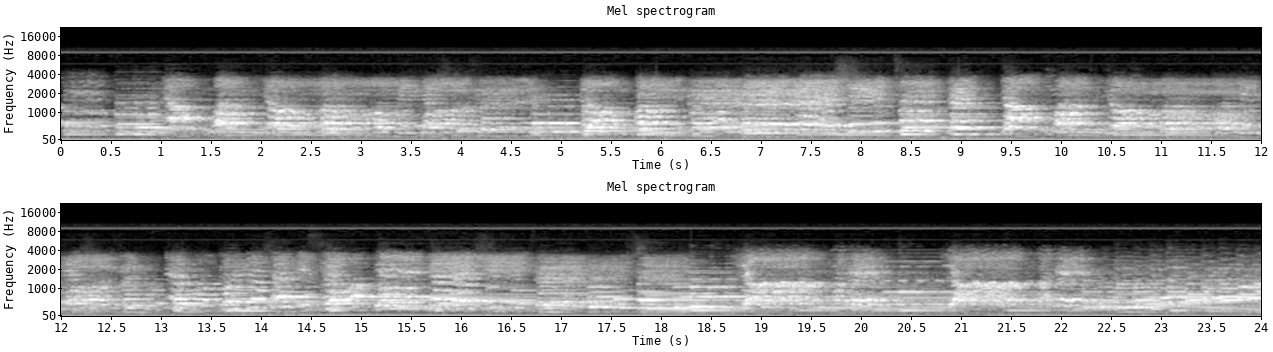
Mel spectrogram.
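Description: Mixed choir of men's and women's voices singing a sacred choral piece.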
